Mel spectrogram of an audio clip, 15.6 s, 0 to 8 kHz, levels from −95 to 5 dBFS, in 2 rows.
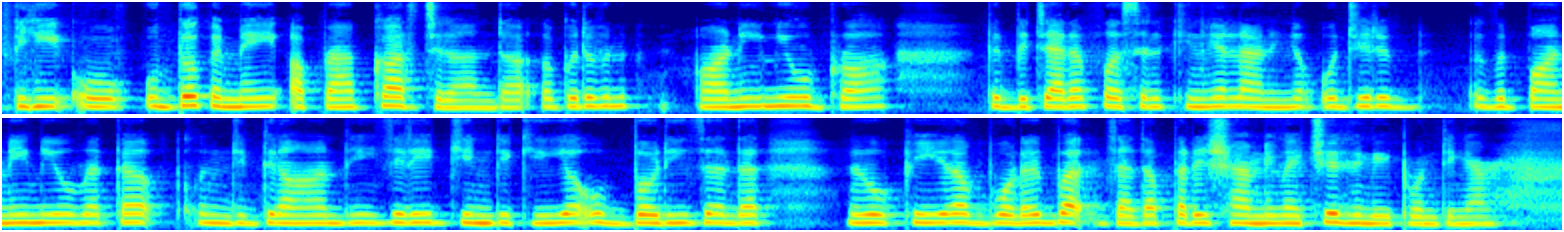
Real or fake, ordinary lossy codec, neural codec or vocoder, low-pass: fake; none; codec, 16 kHz, 0.5 kbps, FunCodec, trained on LibriTTS, 25 frames a second; none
